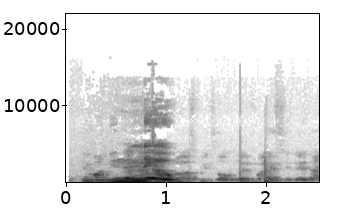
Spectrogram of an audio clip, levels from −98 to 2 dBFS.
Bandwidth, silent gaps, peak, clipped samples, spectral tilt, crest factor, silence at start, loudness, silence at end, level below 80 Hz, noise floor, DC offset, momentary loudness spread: 10.5 kHz; none; -2 dBFS; under 0.1%; -6.5 dB/octave; 14 dB; 0.15 s; -12 LUFS; 0.05 s; -48 dBFS; -35 dBFS; under 0.1%; 24 LU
